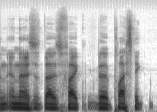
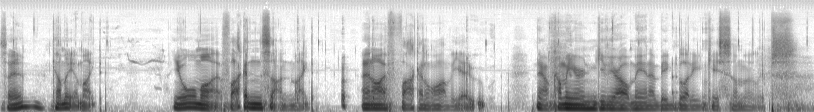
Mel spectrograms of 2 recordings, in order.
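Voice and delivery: soft, friendly, matey bloke voice; 3 semitones lower, 6 dB quieter than usual. Imagining Rusty claiming Sam as his son, in a Rusty impression. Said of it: "I've got to get the voice right".

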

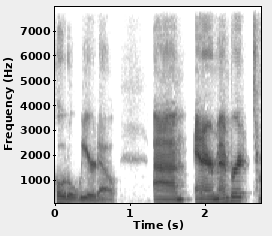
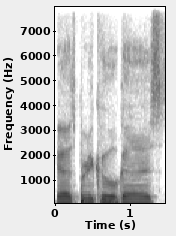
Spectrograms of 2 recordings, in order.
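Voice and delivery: hushed, deep, quiet put-on sexy voice. Showing how Thomas talks while his wife sleeps: imitating Thomas's voice. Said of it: "Thomas does do that voice".

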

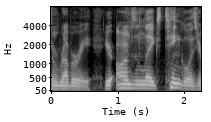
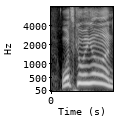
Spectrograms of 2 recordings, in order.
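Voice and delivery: very high, loud, panicked cry of alarm; 8 dB louder than usual. Narrator reading a story aloud as the character Jason: Jason's panicked cry. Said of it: "Jason cries in panic".

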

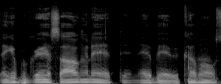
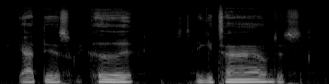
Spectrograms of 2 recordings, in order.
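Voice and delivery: put-on whispering voice; 2 semitones higher than usual. Retelling what was said to a partner in labor: retelling a whisper. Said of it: "I'm just sitting there whispering there".

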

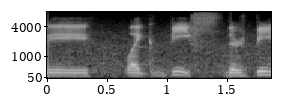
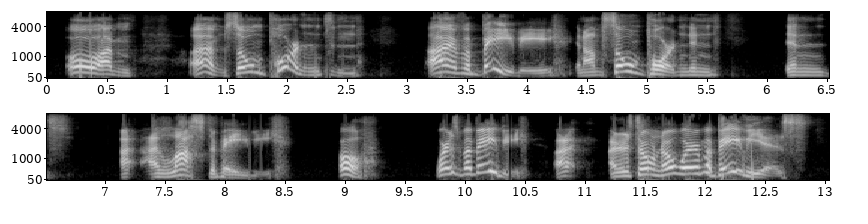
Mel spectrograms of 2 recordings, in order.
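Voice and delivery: mocking put-on old man voice, much higher, louder; 6 semitones higher, 6 dB louder than usual. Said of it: "he makes this voice".

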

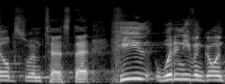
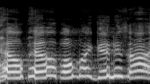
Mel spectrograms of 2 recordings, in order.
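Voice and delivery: put-on frantic, very high-pitched, panicked little kid cries; 11 semitones higher, 4 dB louder than usual. Retelling a child thrashing and gulping for air in the pool: imitating a panicked child. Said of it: "Timmy panics".

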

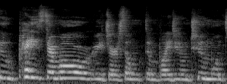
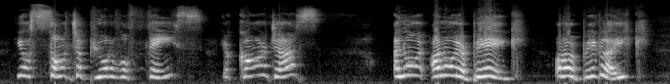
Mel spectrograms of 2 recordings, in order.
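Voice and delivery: broad, loud, pitched-up put-on Cork accent; 7 semitones higher, 8 dB louder than usual. Retelling a compliment someone from Cork gave her at a party, in a Cork accent. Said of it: "They were from Cork".

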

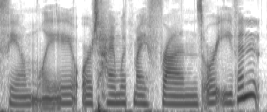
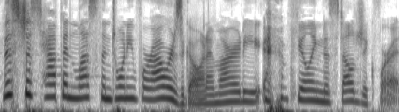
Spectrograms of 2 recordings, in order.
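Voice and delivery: choking up, high, raised voice, close to tears; 5 semitones higher, 7 dB louder than usual. Recalling an evening with mom just a day ago, close to tears. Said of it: "starting to cry".

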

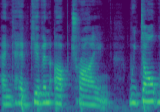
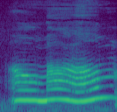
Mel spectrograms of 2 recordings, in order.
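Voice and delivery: mock, high, whiny voice with "mom" drawn out; 7 semitones higher than usual. Explaining how she used to react to her mom, imitating her whining. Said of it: "she would kind of whine".

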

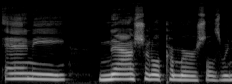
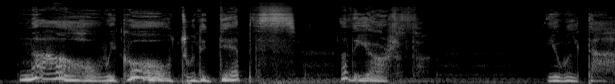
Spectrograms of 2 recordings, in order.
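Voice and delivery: whispered, breathy, menacing evil queen voice; 2 semitones lower than usual. Asked to show a voice from one of her audition scripts: evil queen voice. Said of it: "Can we hear that evil queen voice?".

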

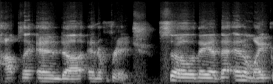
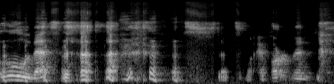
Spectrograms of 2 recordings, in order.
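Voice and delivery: soft laughing disbelief. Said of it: "I'm like".

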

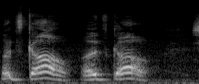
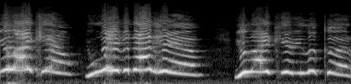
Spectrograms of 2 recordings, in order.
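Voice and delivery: very high, shrill, very loud screaming; 14 semitones higher, 10 dB louder than usual. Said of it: "She starts yelling at us".

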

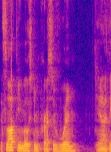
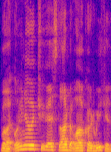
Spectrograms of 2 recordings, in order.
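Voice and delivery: speaking through a yawn, higher and louder; 7 semitones higher, 4 dB louder than usual. Talking to viewers while feeling tired, yawning while talking. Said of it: "right now I'm yawning".

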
